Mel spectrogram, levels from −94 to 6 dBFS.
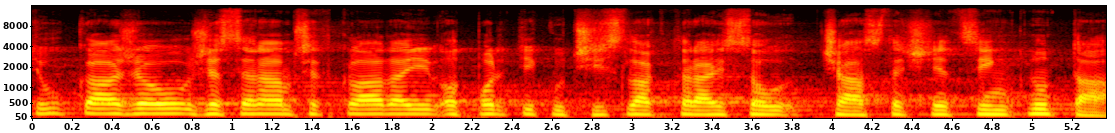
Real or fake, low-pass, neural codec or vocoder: real; 14.4 kHz; none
